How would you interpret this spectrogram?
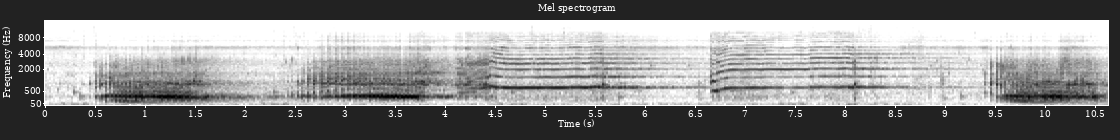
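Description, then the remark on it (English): Humpback whale song, with deep groaning moans alternating with long, rising, harmonic wails in slow, repeating phrases. The calls are loud and resonant, with no talking. “Probably the song of the humpback whale has done more than anything else to win support for the conservation of whales all around the world.”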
